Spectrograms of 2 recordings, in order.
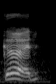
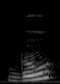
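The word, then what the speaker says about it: god: translated so to say good you say goo goo and as you will see on screen you it's spelled G OD but you don't pronounce the D it's just I don't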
